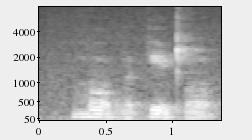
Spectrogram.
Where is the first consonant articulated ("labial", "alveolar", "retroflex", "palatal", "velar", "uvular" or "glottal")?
glottal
